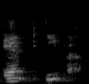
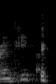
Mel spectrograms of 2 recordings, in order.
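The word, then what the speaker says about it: Aunt Oife: and then O-I-F-E, which is pronounced that way, so it's Antifa, or Antifa.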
